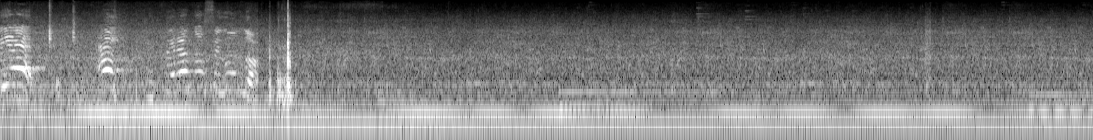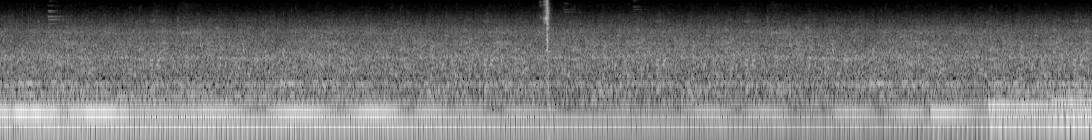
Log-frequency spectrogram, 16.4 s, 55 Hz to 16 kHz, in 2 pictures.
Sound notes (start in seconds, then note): 0.1 Dorothy speaking in Spanish; 12.2 lighter clicking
